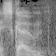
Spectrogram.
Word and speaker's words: scone: how do you say scone i say it is in stone lights don't do hit yeah so it yeah say it is in stone so i say scone this is a a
